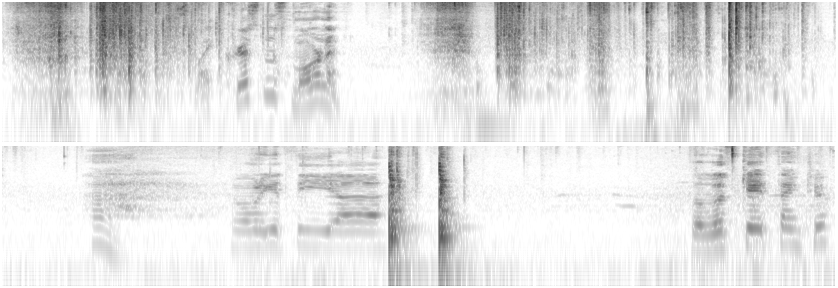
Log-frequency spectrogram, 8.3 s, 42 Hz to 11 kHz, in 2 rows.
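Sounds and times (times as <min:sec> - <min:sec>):
glass being smashed: 0:00.0 - 0:01.4, 0:02.2 - 0:04.2
speech: 0:01.2 - 0:02.2, 0:04.6 - 0:06.5, 0:07.6 - 0:08.3.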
